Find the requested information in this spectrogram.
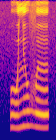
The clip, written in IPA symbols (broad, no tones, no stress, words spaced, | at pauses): ulʲu vɘ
